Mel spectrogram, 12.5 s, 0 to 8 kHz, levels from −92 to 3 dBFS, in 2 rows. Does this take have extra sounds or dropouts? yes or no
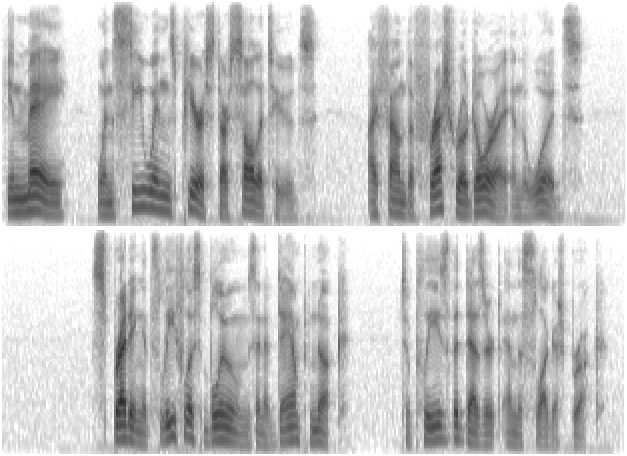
no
